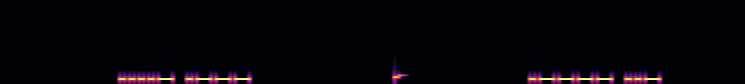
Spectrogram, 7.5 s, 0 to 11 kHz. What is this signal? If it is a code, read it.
Morse code, heard as a keyed tone, about 25 wpm, 700 Hz. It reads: 4 J 1 U
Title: Two Challenging Letter-Number Combinations 25wpm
